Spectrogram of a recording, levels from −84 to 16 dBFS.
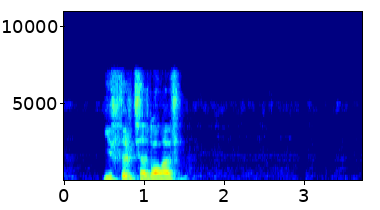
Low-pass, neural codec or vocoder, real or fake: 7.2 kHz; codec, 16 kHz, 4.8 kbps, FACodec; fake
